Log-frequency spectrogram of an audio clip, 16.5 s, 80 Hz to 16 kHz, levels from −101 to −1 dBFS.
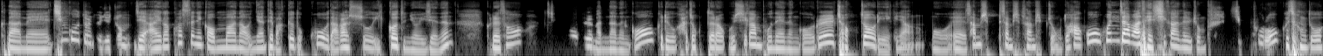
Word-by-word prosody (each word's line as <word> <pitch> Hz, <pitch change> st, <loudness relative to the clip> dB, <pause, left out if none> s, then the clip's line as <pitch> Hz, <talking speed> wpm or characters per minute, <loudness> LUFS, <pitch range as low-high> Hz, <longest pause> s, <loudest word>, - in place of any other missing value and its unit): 그다음에 160 Hz, -2 st, -2 dB
친구들도 370 Hz, -7 st, 0 dB
이제 170 Hz, -, -4 dB
좀 225 Hz, 0 st, -5 dB
이제 190 Hz, -2 st, +2 dB
아이가 180 Hz, +3 st, 0 dB
컸으니까 245 Hz, -4 st, -2 dB
엄마나 175 Hz, 0 st, 0 dB
언니한테 175 Hz, +6 st, -3 dB
맡겨 215 Hz, +1 st, -3 dB
놓고 240 Hz, 0 st, -2 dB
나갈 190 Hz, 0 st, +1 dB
수 175 Hz, -1 st, -6 dB
있거든요 170 Hz, -11 st, +1 dB
이제는. 150 Hz, -, -4 dB, 0.4 s
그래서 240 Hz, -, -1 dB, 0.3 s
친구들 255 Hz, -7 st, -7 dB
만나는 150 Hz, -3 st, -6 dB
거 310 Hz, -, +3 dB
그리고 175 Hz, -2 st, -2 dB
가족들하고 180 Hz, -2 st, -2 dB
시간 235 Hz, +4 st, 0 dB
보내는 165 Hz, -4 st, -4 dB
거를 250 Hz, -, +2 dB
적절히 220 Hz, -, +2 dB
그냥 170 Hz, -, -6 dB, 0.2 s
뭐 145 Hz, -3 st, -9 dB
예 155 Hz, -3 st, -2 dB
30, 235 Hz, +8 st, 0 dB
30, 225 Hz, -3 st, -2 dB
30, 200 Hz, -1 st, -4 dB
정도 180 Hz, +5 st, -5 dB
하고' 310 Hz, +10 st, +3 dB
혼자만의 335 Hz, -, +8 dB
시간을 185 Hz, -4 st, +1 dB
좀 165 Hz, -1 st, -8 dB, 0.3 s
10% 290 Hz, +3 st, -3 dB
그 225 Hz, -, -1 dB
정도 185 Hz, -2 st, +2 dB
190 Hz, 320 characters per minute, -21 LUFS, 165-245 Hz, 0.4 s, 혼자만의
